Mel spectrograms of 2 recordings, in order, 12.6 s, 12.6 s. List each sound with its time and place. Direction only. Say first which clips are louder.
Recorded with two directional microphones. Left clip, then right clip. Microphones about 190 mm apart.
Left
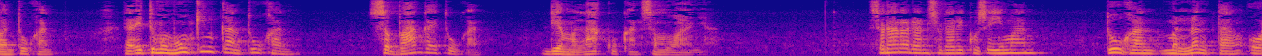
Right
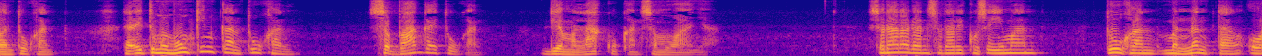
0.0 s speech: right 9 dB; 50° right (ahead or behind)
8.6 s speech: right 9 dB; 50° right (ahead or behind)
